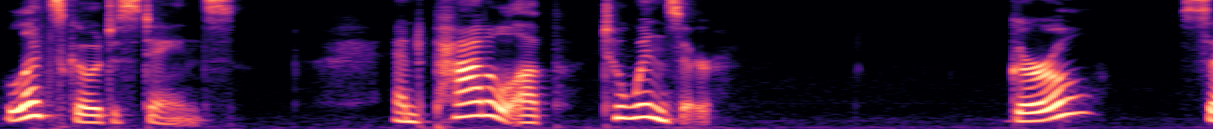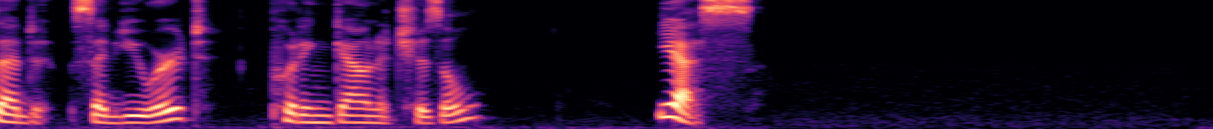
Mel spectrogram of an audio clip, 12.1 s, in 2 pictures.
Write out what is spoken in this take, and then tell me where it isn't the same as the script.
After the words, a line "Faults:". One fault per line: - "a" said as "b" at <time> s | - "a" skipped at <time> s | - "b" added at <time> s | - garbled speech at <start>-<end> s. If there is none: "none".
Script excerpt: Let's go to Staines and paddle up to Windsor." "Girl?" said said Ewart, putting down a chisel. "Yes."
Let's go to Staines and paddle up to Windsor." "Girl?" said said Ewart, putting down a chisel. "Yes."
Faults:
none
